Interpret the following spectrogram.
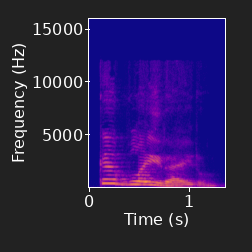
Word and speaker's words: cabeleireiro: Por exemplo, a pronúncia do primeiro é com som fechado, e cabeleireiro. Esse é que tendencialmente na fala rápida vai desaparecer.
